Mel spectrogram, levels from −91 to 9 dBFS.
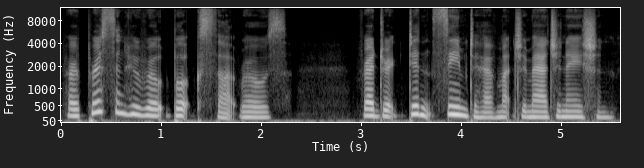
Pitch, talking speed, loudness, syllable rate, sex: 185 Hz, 160 wpm, -18 LUFS, 4.8 syllables/s, female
